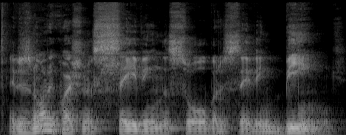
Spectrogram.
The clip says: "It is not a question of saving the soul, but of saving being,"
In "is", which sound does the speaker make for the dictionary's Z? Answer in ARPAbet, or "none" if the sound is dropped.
Z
